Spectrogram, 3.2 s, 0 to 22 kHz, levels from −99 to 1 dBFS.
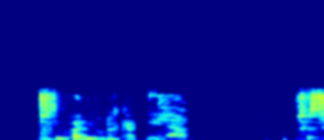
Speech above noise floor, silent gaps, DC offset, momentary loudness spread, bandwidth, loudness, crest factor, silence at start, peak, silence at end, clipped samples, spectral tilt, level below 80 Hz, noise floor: over 50 dB; 1.94-2.64 s, 2.70-2.82 s; under 0.1%; 15 LU; 8.2 kHz; -41 LUFS; 22 dB; 0.4 s; -20 dBFS; 0 s; under 0.1%; -1 dB/octave; -86 dBFS; under -90 dBFS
